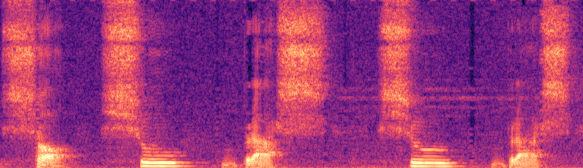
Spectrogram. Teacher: the word shoe brush begins and ends with the voiceless palatal sound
